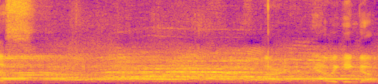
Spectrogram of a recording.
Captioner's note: attendees cheering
